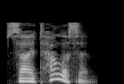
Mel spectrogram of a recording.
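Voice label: "cytolysin", British English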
